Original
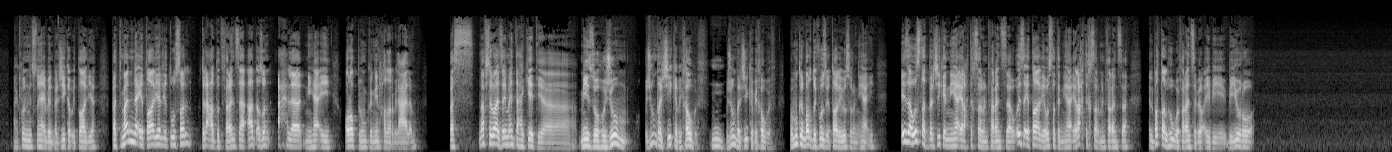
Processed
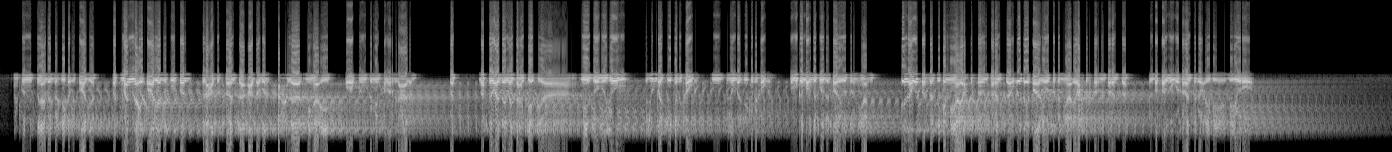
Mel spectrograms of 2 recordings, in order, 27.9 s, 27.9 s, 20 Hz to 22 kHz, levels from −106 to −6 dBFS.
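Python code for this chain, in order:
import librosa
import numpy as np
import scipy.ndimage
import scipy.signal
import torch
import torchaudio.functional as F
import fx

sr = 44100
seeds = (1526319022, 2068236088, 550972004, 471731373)

p1 = x + fx.echo_wet_highpass(x, sr, ms=161, feedback_pct=84, hz=1600.0, wet_db=-10.0, dry=0)
p2 = fx.freq_invert(p1, sr, carrier_hz=3300)
p3 = scipy.signal.sosfilt(scipy.signal.butter(8, 450.0, 'highpass', fs=sr, output='sos'), p2)
y = np.clip(10.0 ** (23.5 / 20.0) * p3, -1.0, 1.0) / 10.0 ** (23.5 / 20.0)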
